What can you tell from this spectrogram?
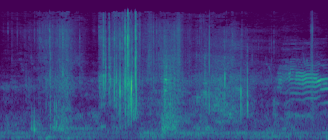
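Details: A hungry stray cat sitting on a rock meows loudly and repeatedly, asking for food.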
